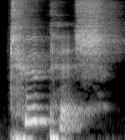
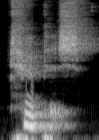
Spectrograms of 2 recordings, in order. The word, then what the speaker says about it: typisch: Y, pronounced like a Ü. Typisch.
